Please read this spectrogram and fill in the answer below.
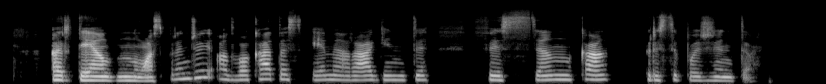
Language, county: Lithuanian, Vilnius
